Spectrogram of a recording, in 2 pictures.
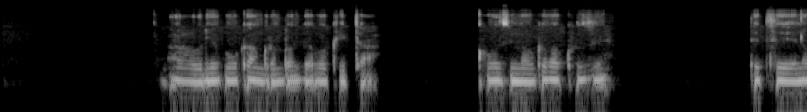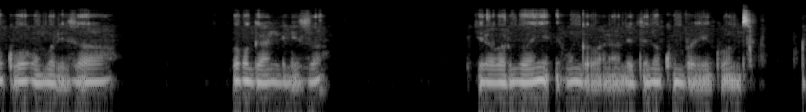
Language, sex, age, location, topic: Kinyarwanda, male, 18-24, Kigali, health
